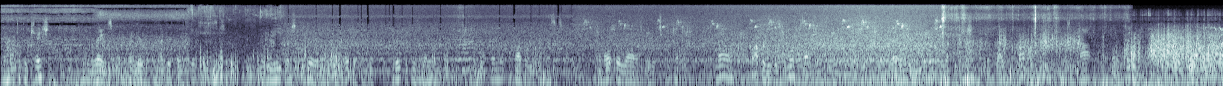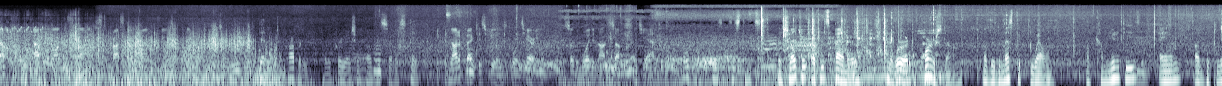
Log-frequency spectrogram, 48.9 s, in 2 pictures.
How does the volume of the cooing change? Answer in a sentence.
The volume of the cooing goes up.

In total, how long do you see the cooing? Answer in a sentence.
You can hear the cooing for 10 seconds altogether.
